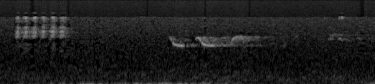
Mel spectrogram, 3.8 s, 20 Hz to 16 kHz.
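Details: First male black stork arriving at his nest near Wolsztyn in the Notecka Forest, 11:14 am, 2 April 2023: a short burst of buzzy, bleating pulses, then a wavering, wheezy tone sliding upward, with faint wind rumble.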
